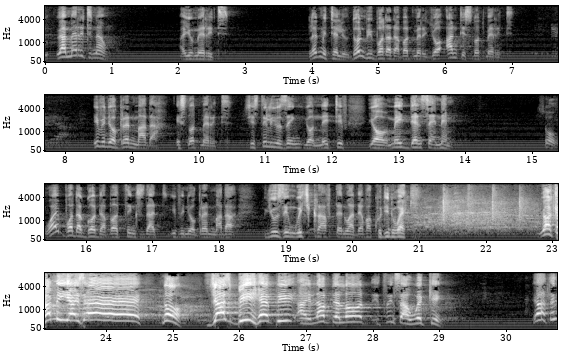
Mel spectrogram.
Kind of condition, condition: setting, large echoing room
